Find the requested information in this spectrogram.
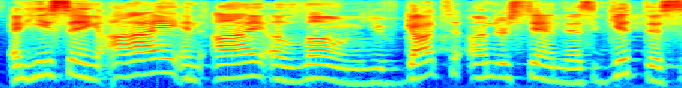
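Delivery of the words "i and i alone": slow, deliberate I and I alone; emphatic declaration. Acted. Pastor driving home Jesus's words to listeners, slow and emphatic. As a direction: say it as an absolute claim. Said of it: "This is strong language".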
